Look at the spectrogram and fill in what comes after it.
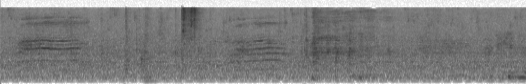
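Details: A house cat answering commands to get off the dining table with two brief meows about three seconds apart, while a person repeatedly says get down and other voices talk nearby.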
